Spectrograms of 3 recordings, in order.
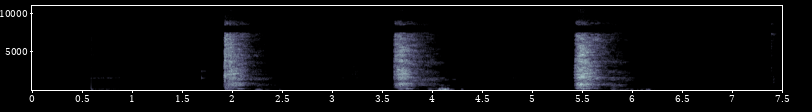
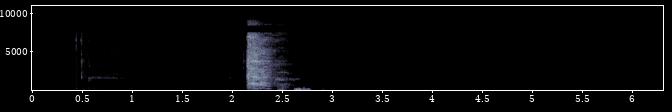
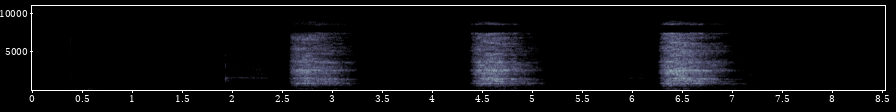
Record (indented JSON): {
  "three_cough_length": "7.5 s",
  "three_cough_amplitude": 10985,
  "three_cough_signal_mean_std_ratio": 0.23,
  "cough_length": "6.3 s",
  "cough_amplitude": 5862,
  "cough_signal_mean_std_ratio": 0.17,
  "exhalation_length": "8.5 s",
  "exhalation_amplitude": 3738,
  "exhalation_signal_mean_std_ratio": 0.34,
  "survey_phase": "alpha (2021-03-01 to 2021-08-12)",
  "age": "65+",
  "gender": "Male",
  "wearing_mask": "No",
  "symptom_none": true,
  "smoker_status": "Never smoked",
  "respiratory_condition_asthma": false,
  "respiratory_condition_other": false,
  "recruitment_source": "REACT",
  "submission_delay": "2 days",
  "covid_test_result": "Negative",
  "covid_test_method": "RT-qPCR"
}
